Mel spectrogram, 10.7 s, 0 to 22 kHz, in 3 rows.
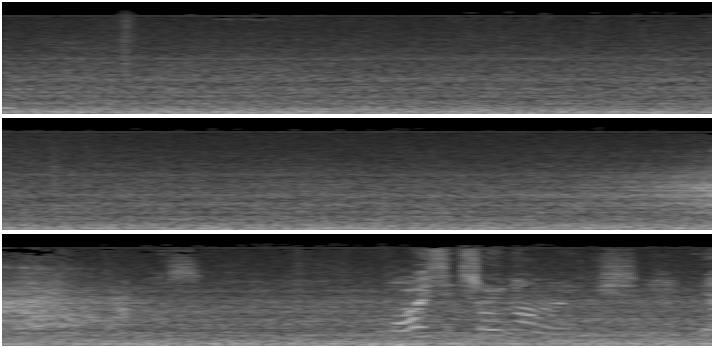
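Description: Steady low road and tyre rumble inside the cabin of a moving Tesla Model 3 electric car.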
